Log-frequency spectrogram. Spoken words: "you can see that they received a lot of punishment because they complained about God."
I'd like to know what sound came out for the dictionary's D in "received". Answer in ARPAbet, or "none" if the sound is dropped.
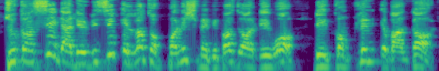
none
